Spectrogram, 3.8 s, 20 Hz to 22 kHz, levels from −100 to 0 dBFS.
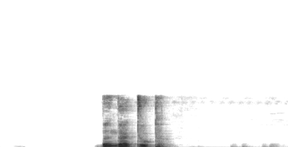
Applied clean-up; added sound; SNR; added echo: neural mask model DeepFilterNet 3.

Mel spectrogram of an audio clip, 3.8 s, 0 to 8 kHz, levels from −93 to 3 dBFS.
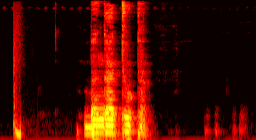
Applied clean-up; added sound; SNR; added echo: none; Thump, thud; 18 dB; reverberation time 0.2 s.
